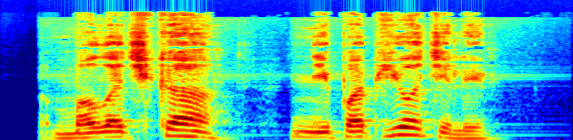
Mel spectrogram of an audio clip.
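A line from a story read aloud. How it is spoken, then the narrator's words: Wife's weak unsteady voice. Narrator (Russian): Его жена спросила Петельникова еще неокрепшим голосом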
